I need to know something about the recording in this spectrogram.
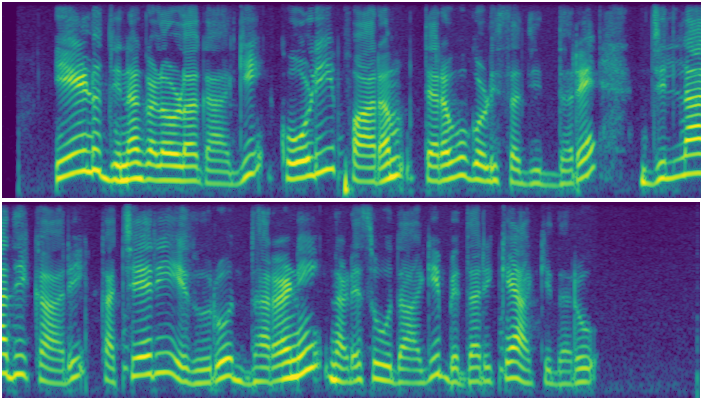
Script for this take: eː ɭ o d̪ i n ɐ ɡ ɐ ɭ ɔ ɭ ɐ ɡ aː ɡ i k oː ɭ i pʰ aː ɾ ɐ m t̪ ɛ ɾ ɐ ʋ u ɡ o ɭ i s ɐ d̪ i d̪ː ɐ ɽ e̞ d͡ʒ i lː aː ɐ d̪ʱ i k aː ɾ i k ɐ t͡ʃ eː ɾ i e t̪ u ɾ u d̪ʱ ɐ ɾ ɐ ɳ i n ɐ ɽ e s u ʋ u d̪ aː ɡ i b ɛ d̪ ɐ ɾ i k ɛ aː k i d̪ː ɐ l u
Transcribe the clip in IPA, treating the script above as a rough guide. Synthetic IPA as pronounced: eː ɭ u d̪ i n ɐ ɡ ɐ ɭ ɔ ɭ ɐ ɡ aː ɡ i k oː ɭ i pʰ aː ɾ ɐ m t̪ ɛ ɾ ɐ ʋ u ɡ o ɭ i s ɐ d̪ i d̪ː ɐ ɾ e̞ d͡ʒ i lː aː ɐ d̪ʱ i k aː ɾ i k ɐ t͡ʃ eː ɾ i e d̪ u ɾ u d̪ʱ ɐ ɾ ɐ ɳ i n ɐ ɽ e s u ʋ u d̪ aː ɡ i b ɛ d̪ ɐ ɾ i k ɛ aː k i d̪ ɐ ɾ u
